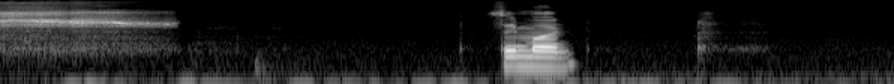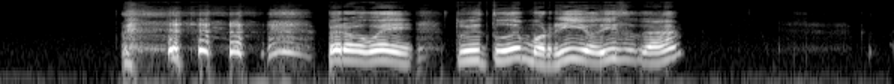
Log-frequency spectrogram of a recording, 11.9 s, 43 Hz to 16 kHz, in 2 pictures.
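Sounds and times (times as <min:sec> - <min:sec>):
shrill steam whistle from something passing by: 0:00.0 - 0:01.2
speech: 0:03.4 - 0:04.0, 0:08.2 - 0:10.6
laughter: 0:06.8 - 0:07.8.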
